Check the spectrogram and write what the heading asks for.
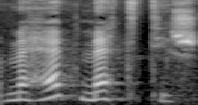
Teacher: Burada da uşaqlar məhəmmətdir. Yəni D, T-ya keçəcək.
